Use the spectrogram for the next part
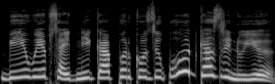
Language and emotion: Bodo, disgusted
